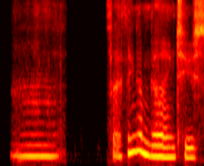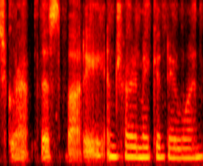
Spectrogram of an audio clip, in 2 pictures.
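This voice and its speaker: A woman speaks at a fairly slow pace and medium pitch, somewhat breathy. Her pitch variation is ordinary, and the sound is dry and close with no echo. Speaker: streamer drawing live. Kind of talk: casual live-stream chat while drawing. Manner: hesitant, many fillers and restarts.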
